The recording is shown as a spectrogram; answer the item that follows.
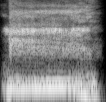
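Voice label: jeers, robot; heavy; mvm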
